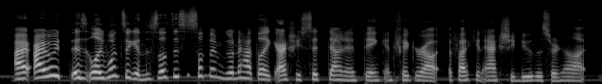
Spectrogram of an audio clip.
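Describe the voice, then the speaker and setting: A dry, close sound with no echo, with music in the background. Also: woman. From Venezuela. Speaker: political vtuber streamer. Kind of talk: casual livestream chat reacting to chat. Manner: halting, frequent stammering restarts.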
